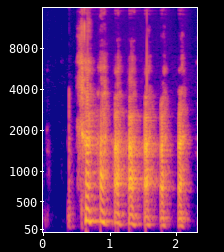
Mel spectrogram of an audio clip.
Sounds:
Laughter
